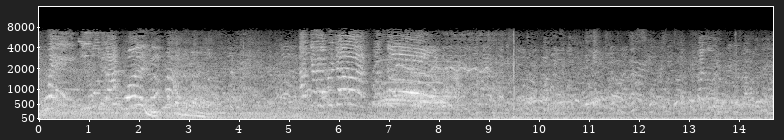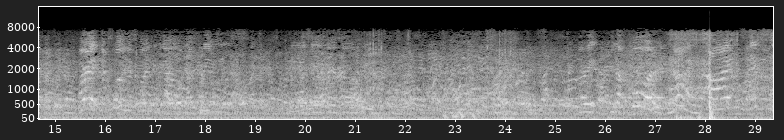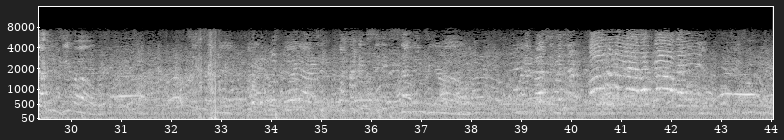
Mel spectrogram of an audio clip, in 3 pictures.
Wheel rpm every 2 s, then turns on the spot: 0, 0, 20, 0, 30, 0, 0, 0, 0, 0, 10, 10, 10, 20, 40, 0, 0, 0, 0, 0, 0, 0.
4-6 20-24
